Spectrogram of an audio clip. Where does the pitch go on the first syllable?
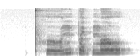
rising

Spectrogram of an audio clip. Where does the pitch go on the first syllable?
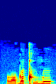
low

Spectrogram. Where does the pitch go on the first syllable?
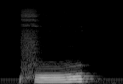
rising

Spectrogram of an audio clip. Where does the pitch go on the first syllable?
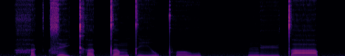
rising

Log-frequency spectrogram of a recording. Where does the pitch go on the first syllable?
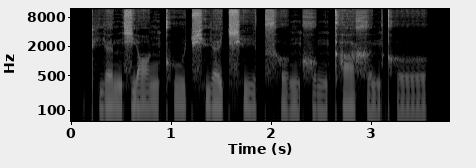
low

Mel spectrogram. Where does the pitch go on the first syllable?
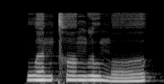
high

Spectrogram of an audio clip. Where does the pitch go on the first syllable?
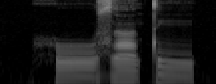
low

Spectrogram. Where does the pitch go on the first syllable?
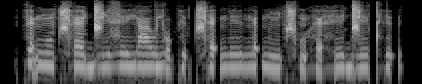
falling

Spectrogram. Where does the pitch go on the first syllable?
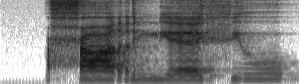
low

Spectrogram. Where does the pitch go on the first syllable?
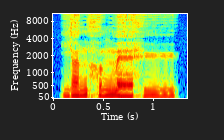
rising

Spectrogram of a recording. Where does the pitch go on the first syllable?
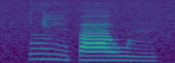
falling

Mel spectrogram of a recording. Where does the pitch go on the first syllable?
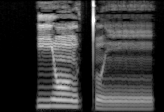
high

